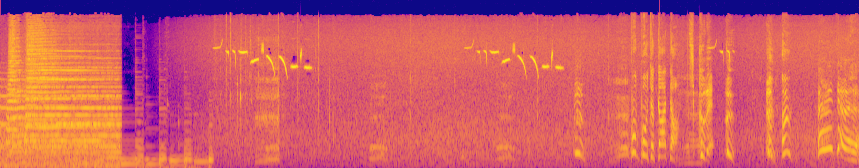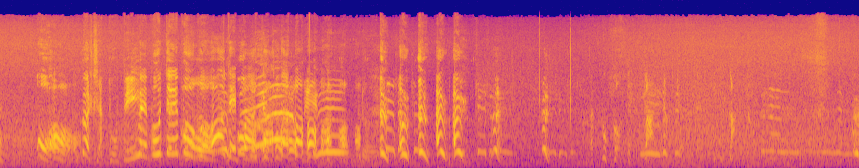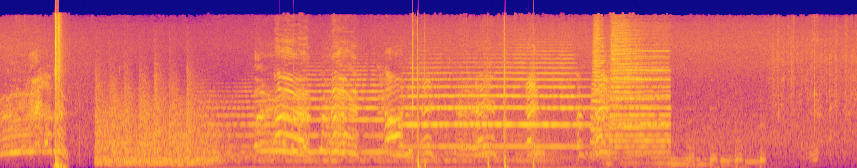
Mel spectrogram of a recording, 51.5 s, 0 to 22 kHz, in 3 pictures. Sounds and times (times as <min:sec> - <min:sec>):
Timpani: 0:00.0 - 0:02.4, 0:36.2 - 0:49.8
Outside, rural or natural: 0:00.0 - 0:51.5.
